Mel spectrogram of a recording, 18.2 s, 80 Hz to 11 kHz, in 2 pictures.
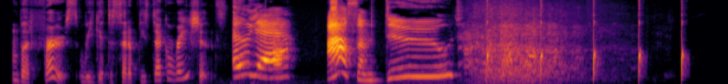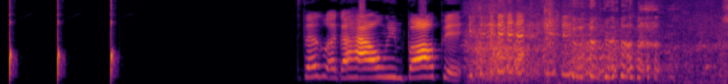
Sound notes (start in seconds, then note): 5.7 laughter; 6.2 popping; 14.8 laughter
